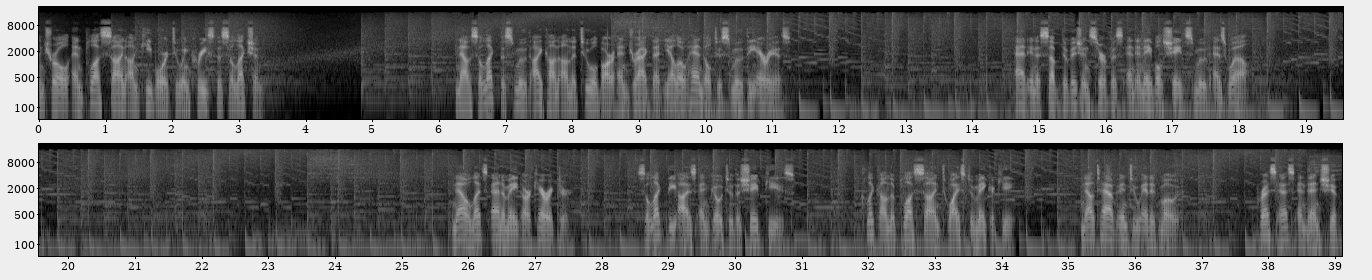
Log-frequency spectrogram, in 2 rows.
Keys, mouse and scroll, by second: 0.2 click, 2.7 ctrl+KP_Add, 3.1 ctrl+KP_Add, 3.7 ctrl+KP_Add, 4.1 ctrl+KP_Add, 4.5 scroll down 4, 5.2 click, 5.7 click, 7.3 middle click, 8.2 click, 9.6 click, 10.3 middle click, 12.3 Tab, 13.7 click, 13.8 right click, 16.8 right click, 18.0 click, 19.0 middle click, 19.3 scroll down 5, 19.4 middle click, 20.5 click, 20.9 middle click, 25.2 click, 30.8 click, 32.2 click, 32.5 click, 33.9 Tab, 34.6-35.7 scroll up 9, 36.5 shift+middle click.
